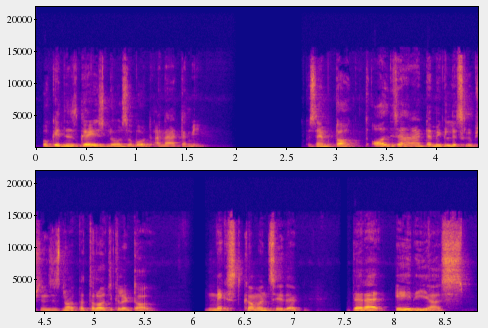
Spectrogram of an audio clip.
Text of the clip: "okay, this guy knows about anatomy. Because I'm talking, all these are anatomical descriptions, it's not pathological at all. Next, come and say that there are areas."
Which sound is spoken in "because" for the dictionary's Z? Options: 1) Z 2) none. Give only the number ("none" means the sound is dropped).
2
